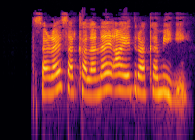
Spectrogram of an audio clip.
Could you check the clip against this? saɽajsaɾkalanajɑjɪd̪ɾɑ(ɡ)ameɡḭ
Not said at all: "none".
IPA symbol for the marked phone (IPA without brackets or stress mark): k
